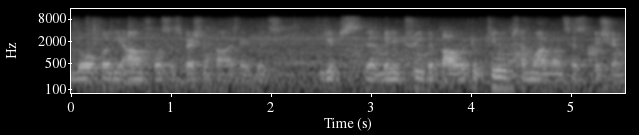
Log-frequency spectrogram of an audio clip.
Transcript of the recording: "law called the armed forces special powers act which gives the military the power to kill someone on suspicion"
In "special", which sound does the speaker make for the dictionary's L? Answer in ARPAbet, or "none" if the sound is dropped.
N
